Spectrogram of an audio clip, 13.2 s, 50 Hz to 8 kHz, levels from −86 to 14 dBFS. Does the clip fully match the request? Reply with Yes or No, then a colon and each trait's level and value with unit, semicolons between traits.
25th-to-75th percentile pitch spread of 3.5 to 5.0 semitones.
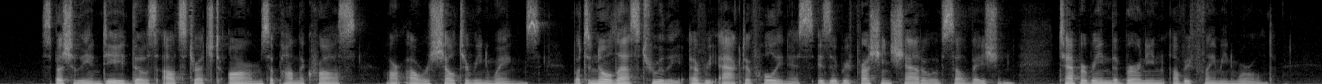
No: average, 2.7 semitones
